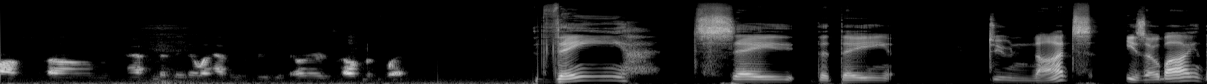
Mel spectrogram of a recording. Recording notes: The audio in the premiere episode is bad quality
